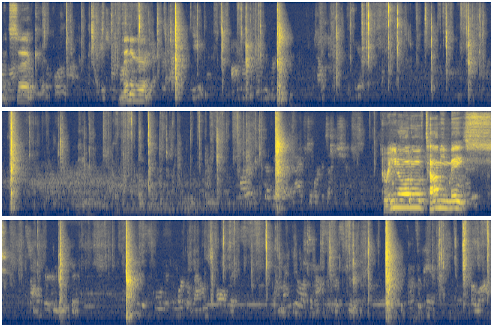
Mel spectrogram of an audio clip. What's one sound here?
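Trading cards rustle and tap as hands sort through them.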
